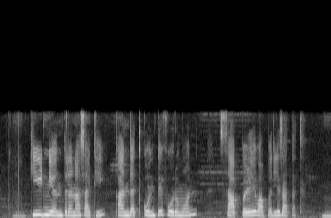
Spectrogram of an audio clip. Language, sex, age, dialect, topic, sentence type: Marathi, female, 18-24, Standard Marathi, agriculture, question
